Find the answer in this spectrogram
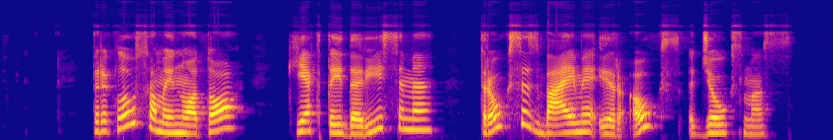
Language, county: Lithuanian, Kaunas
